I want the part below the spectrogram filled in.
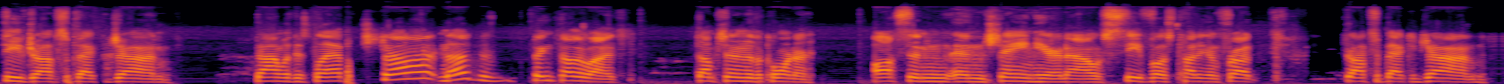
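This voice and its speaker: An American man with a slightly high voice gives a rapid play-by-play of an amateur floor hockey game, rattling off passes and shots with dry asides. The sound is a bit bright with no echo, and faint music runs underneath.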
